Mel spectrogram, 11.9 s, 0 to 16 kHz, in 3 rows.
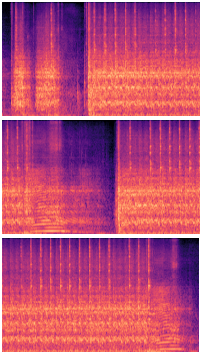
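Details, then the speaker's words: Reliant Supervan running for the first time in 37 years: after two tries the engine catches and idles with a quick steady metallic ding, about three a second; the fan is tapping on something, source not found, not the alternator. "working the fan is definitely tapping on something but I don't know what it is well some's tapping on something around here you can hear it going ding ding ding ding ding"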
